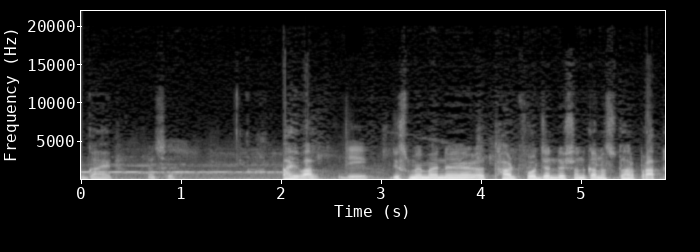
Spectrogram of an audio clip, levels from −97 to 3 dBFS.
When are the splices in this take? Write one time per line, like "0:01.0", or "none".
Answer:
0:02.0

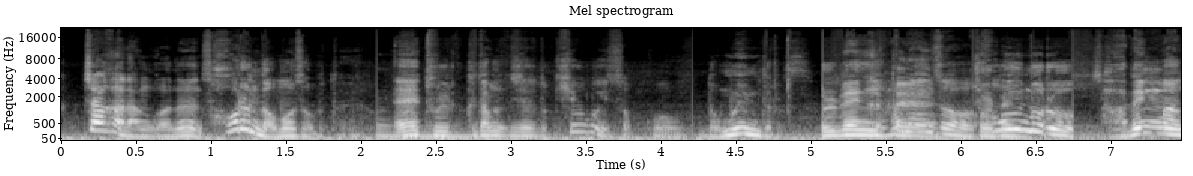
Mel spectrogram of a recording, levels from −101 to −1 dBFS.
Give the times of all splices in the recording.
none

